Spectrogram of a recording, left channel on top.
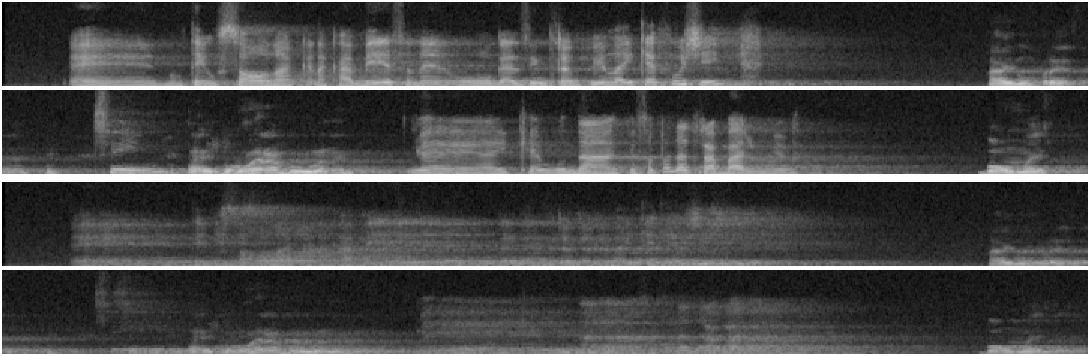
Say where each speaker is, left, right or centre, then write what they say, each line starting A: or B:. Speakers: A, on the left; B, on the left.
A: é, não tem o sol na, na cabeça, né? Um lugarzinho tranquilo, aí quer fugir.
B: Aí não presta, né?
A: Sim,
B: Aí bom era a rua, né?
A: é, aí quer mudar, que é só pra dar trabalho mesmo.
B: Bom, mas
